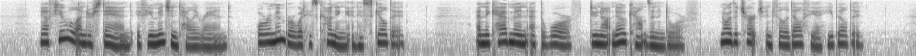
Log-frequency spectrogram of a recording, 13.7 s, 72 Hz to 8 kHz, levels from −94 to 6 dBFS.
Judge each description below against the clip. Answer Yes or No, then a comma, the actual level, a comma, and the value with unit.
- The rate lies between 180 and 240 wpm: No, average, 155 wpm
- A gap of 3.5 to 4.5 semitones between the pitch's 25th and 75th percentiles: Yes, average, 3.9 semitones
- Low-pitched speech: No, high, 200 Hz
